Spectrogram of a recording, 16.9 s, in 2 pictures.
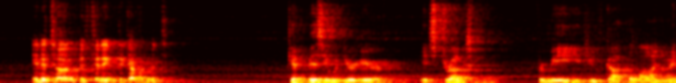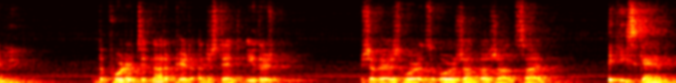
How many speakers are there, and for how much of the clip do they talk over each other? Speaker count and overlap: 2, no overlap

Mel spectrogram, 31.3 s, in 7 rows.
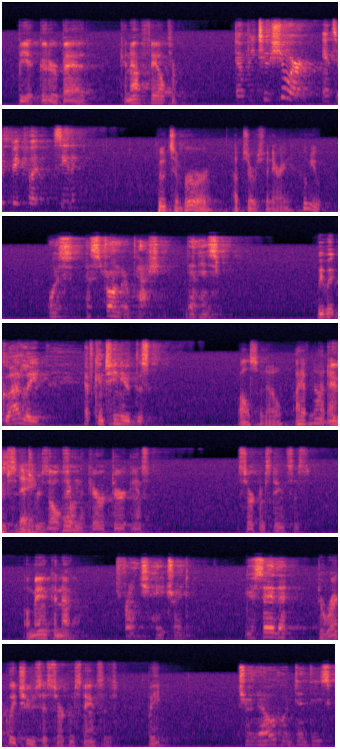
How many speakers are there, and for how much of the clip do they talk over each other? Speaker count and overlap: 5, about 4%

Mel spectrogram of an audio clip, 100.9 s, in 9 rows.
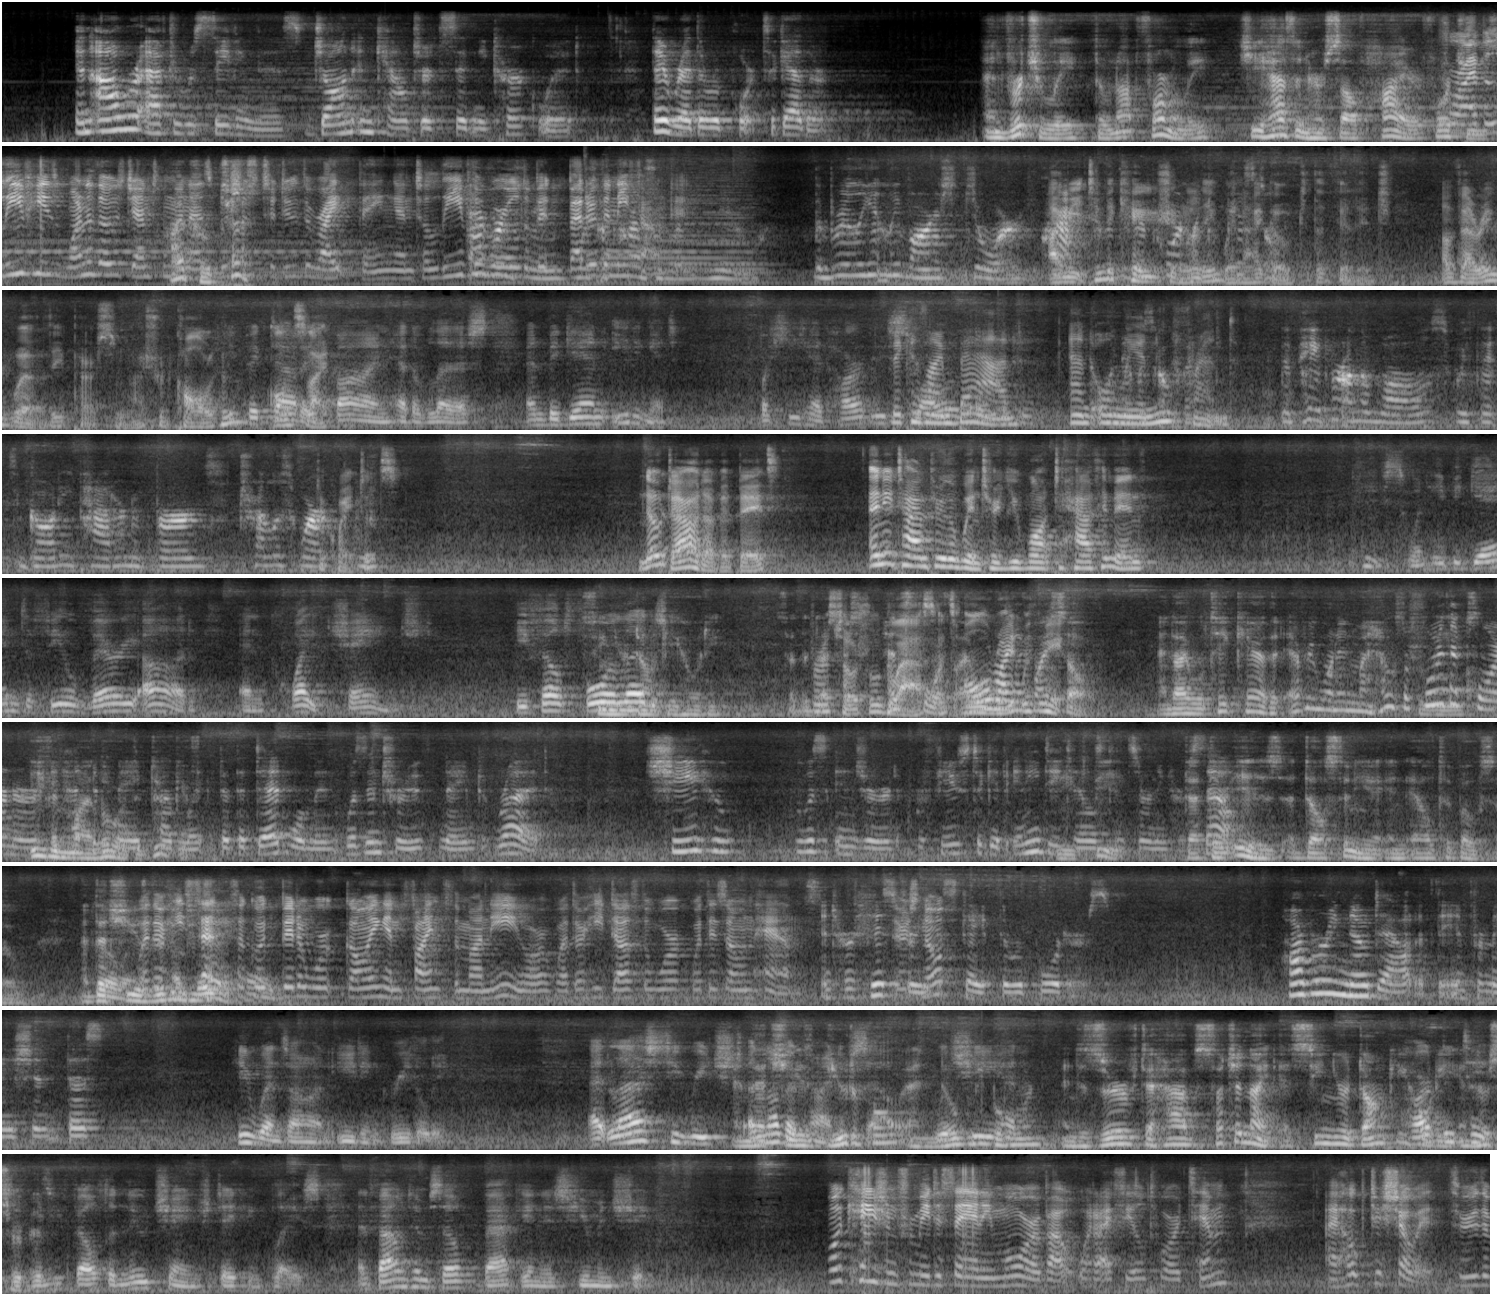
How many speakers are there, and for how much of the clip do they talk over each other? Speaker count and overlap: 7, about 23%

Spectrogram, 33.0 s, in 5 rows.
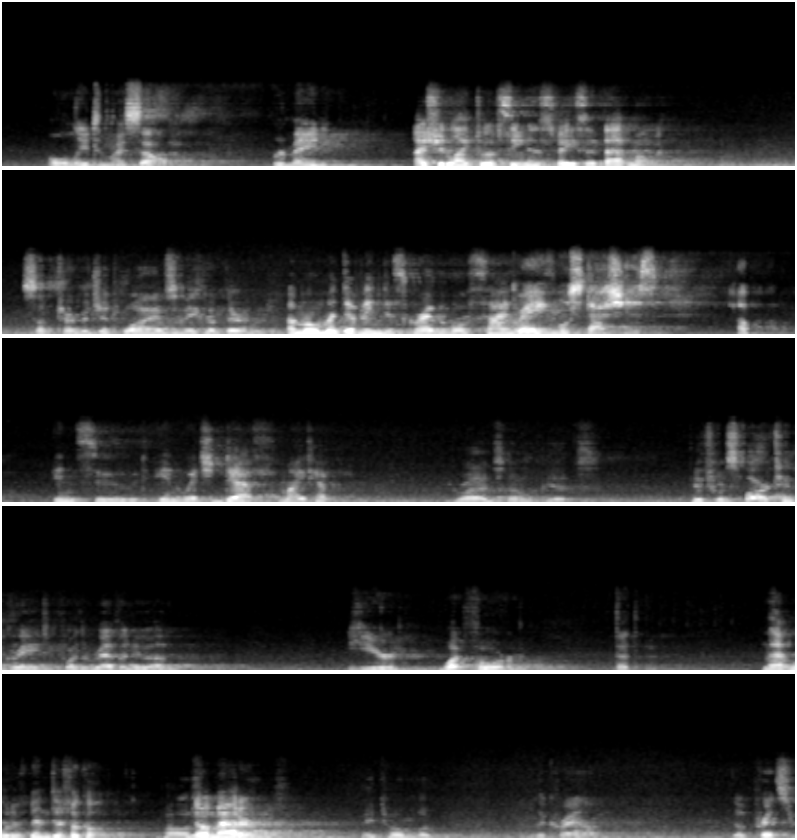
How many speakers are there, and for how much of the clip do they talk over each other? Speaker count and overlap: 6, about 12%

